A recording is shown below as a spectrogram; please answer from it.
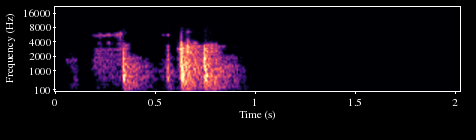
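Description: A quick cluster of knocks and thumps on a wooden work table during the first second, as a paint sponge dabs onto a wooden cutout.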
